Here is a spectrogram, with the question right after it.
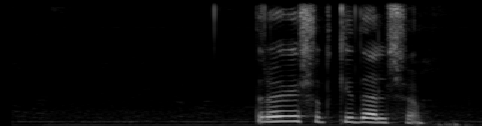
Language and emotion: Russian, neutral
